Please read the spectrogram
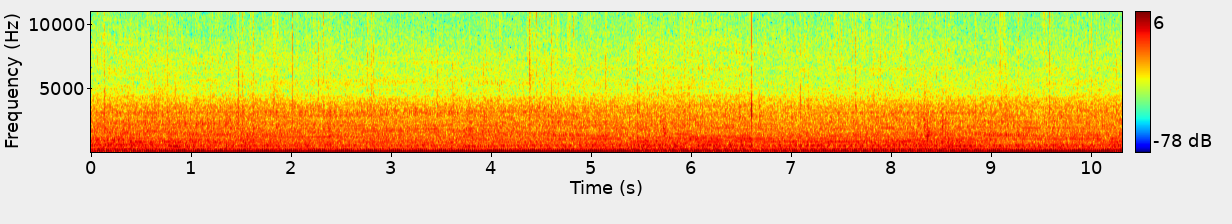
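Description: Kubota compact tractor's diesel engine running steadily while its front loader pushes brush into a pile, with scattered faint cracks over the engine hum.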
